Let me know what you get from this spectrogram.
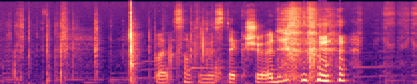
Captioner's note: laughs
